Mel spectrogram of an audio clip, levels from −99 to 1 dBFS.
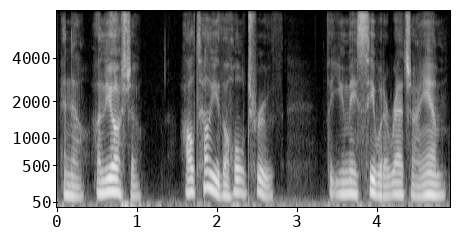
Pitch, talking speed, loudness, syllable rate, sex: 135 Hz, 220 wpm, -17 LUFS, 5.9 syllables/s, male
